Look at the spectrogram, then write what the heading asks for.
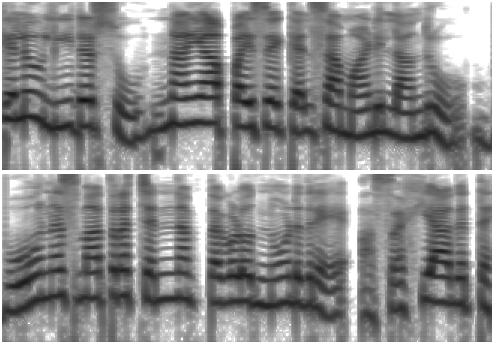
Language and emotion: Kannada, disgusted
